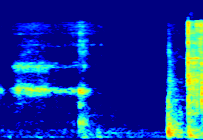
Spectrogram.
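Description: A person sipping hot coffee from a ceramic cup, drawing it in with a thin, steady whistling slurp and a small click. Near the end comes a short, loud burst of noise.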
